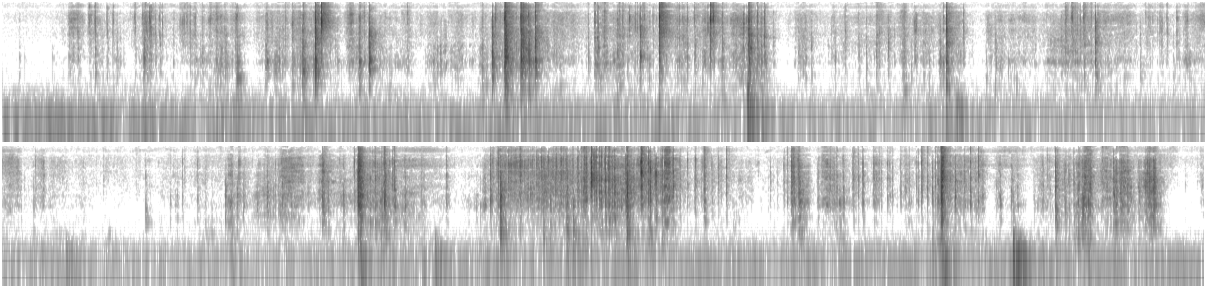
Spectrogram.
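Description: Stiff clear plastic clamshell packaging handled and pried open by hand: irregular sharp plastic clicks and crackles, with a longer stretch of crinkling and tearing about three-quarters of the way through.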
